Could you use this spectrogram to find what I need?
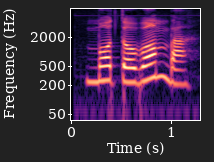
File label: "motobomba", Spanish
